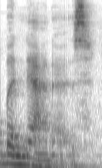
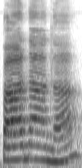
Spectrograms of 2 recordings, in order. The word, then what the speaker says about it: banana: And banana in Korean would be banana. There's a second vowel syllable. Banana. The stress, banana.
